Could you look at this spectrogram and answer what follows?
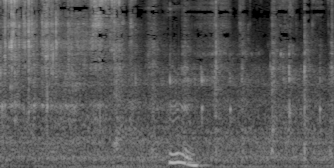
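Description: A person eating crispy fried chicken: biting and chewing, with faint crunches and clicks over a steady background hum. A short hummed "mm" comes about two and a half seconds in.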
